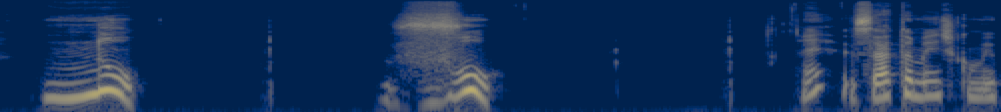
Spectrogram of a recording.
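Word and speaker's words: nous: Nu também não é nus, a gente não pronuncia o S final, nem do nu e nem do vu. O S geralmente não é pronunciado no final, mas às vezes ele é, né? Mas geralmente não.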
